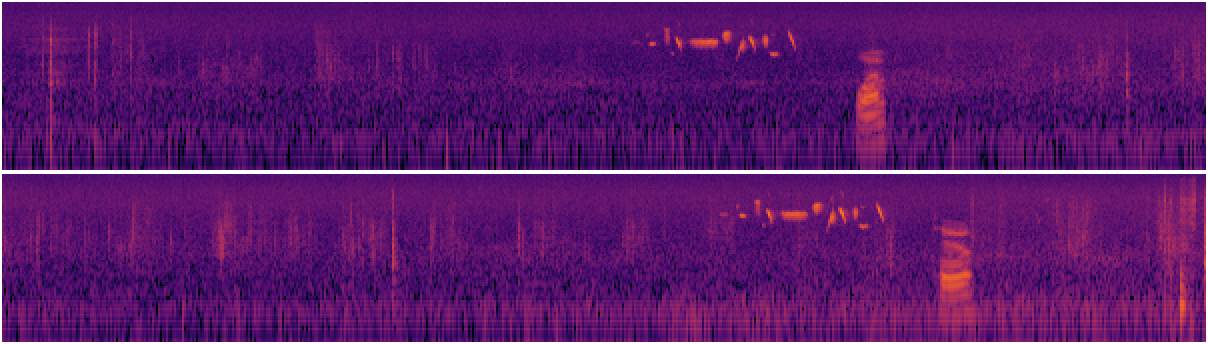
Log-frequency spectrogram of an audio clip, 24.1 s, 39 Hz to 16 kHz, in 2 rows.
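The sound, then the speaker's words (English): Two short, thin, high-pitched songs from a Sage Sparrow come roughly thirteen seconds apart, faint against a quiet outdoor background with occasional soft clicks. “Sage Sparrow number 3.”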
